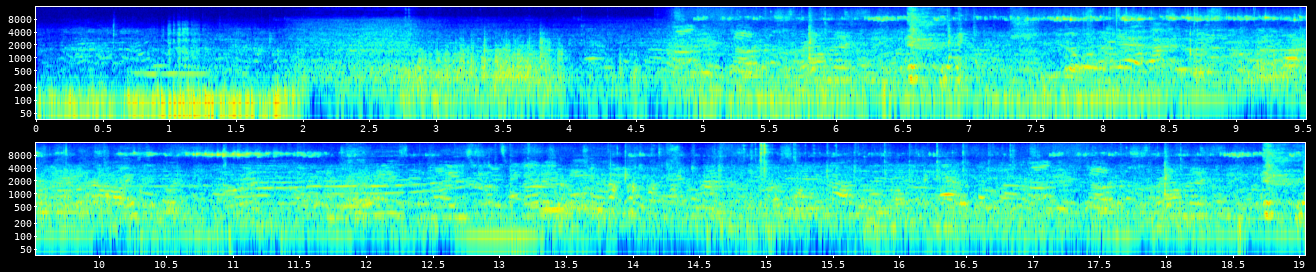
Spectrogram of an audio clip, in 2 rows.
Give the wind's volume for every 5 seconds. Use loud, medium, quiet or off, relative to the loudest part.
loud, medium, off, off.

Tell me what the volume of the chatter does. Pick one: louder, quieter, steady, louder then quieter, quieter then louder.
louder.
